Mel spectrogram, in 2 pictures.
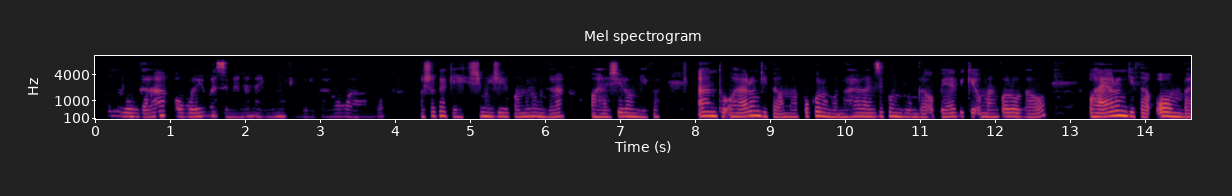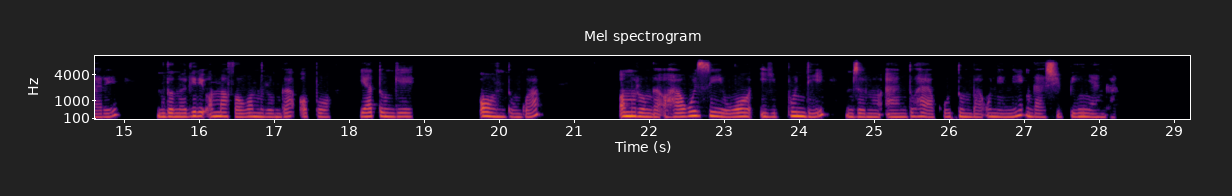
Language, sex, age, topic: Oshiwambo, female, 18-24, agriculture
